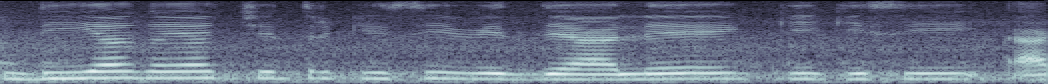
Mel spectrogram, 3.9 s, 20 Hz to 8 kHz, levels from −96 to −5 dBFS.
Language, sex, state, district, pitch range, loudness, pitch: Hindi, female, Uttar Pradesh, Hamirpur, 200-225 Hz, -20 LUFS, 205 Hz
